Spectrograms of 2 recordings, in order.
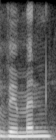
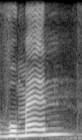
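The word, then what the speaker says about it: women: ये वुमेन नहीं, अगर यहाँ पे ए होता तो वो वुमेन होता, ये MEN है यानी कि इसका प्रोनाउंसिएशन होता है विमेन।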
